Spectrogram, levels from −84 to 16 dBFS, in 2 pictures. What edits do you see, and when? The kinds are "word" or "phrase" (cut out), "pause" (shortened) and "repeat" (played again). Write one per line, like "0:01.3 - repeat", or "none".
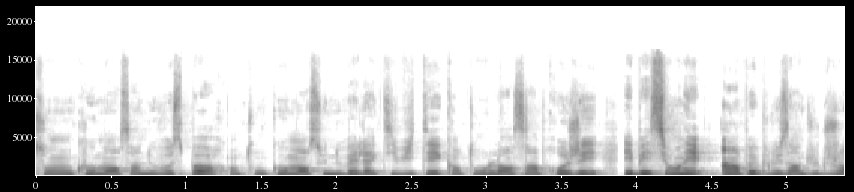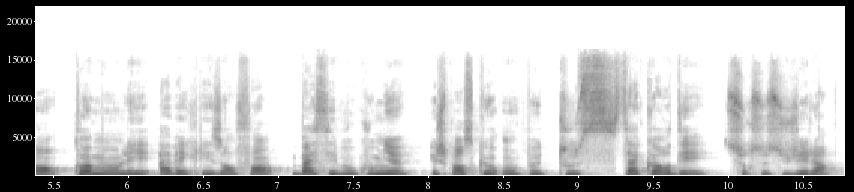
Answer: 0:03.8 - pause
